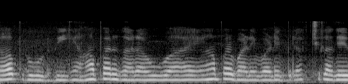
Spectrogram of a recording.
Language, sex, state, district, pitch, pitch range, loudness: Hindi, female, Bihar, Gaya, 210 Hz, 205-235 Hz, -18 LUFS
